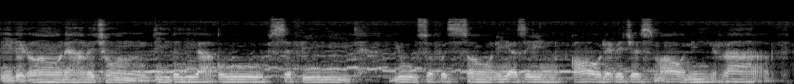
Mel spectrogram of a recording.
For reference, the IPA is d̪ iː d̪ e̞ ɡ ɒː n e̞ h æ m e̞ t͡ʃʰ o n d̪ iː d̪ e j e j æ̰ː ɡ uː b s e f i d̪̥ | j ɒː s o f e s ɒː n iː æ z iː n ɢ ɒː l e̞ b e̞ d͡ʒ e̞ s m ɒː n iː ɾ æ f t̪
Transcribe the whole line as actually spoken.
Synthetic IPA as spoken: d̪ iː d̪ e̞ ɡ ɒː n e̞ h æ m e̞ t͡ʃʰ o n d̪ iː d̪ e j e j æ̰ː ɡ uː b s e f i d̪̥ | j uː s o f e s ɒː n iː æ z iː n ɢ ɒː l e̞ b e̞ d͡ʒ e̞ s m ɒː n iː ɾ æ f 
